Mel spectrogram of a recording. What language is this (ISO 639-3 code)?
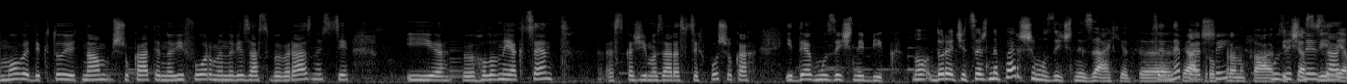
ukr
